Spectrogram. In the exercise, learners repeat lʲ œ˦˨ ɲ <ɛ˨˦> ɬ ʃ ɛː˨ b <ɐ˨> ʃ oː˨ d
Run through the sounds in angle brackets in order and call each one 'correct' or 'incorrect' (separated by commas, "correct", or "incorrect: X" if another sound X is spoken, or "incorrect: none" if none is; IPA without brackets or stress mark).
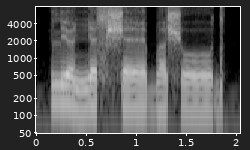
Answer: incorrect: ɛ˦, correct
